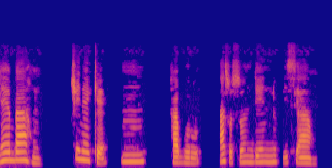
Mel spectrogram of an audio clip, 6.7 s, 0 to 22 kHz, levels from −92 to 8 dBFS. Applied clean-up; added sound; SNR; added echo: none; none; none; none.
